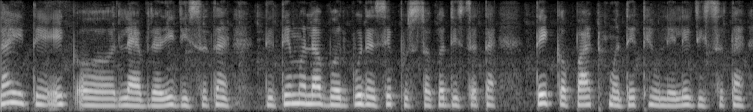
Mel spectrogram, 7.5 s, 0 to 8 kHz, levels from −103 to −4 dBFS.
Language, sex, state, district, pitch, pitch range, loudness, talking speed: Marathi, female, Maharashtra, Dhule, 195 Hz, 185-215 Hz, -30 LUFS, 150 wpm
